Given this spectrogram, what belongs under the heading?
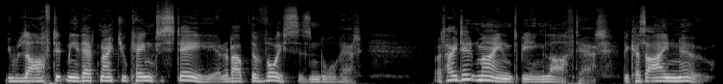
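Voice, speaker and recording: A man's voice: a little high, lively intonation, normal speed, dry recording, clean studio sound, natural voice. A man voicing an intense, haunted young man who speaks earnestly and insistently in an audiobook story. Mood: brooding. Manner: earnest, insistent, guttural at times.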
